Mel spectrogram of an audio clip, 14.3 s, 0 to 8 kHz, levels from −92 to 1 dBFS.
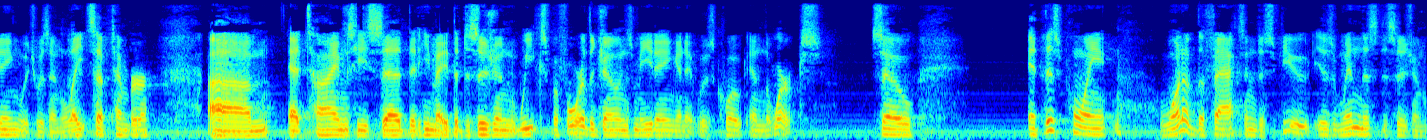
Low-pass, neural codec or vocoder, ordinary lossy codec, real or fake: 7.2 kHz; vocoder, 44.1 kHz, 128 mel bands every 256 samples, BigVGAN v2; AAC, 32 kbps; fake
